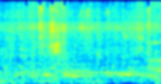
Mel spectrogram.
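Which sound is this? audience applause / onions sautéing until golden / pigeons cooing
pigeons cooing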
